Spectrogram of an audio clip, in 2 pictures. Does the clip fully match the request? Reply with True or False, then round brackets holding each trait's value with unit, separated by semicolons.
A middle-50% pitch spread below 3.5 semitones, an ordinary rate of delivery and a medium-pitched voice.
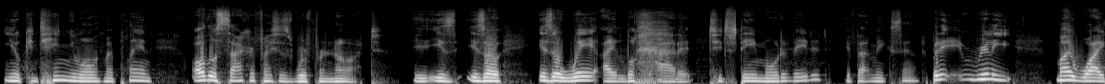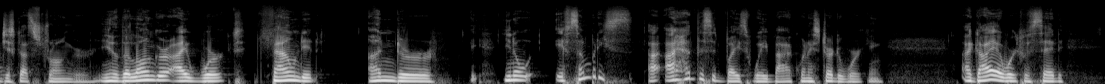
False (4.2 semitones; 180 wpm; 155 Hz)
